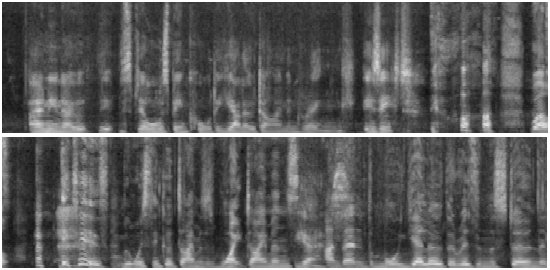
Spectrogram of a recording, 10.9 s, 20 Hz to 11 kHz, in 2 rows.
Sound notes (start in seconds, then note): 4.2 laughs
